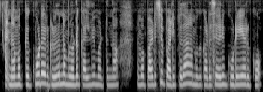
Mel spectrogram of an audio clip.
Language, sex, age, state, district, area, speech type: Tamil, female, 18-30, Tamil Nadu, Thanjavur, rural, spontaneous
